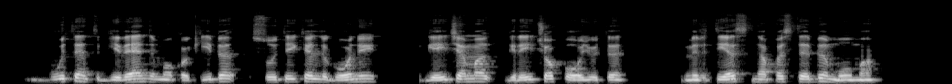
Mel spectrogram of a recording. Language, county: Lithuanian, Panevėžys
